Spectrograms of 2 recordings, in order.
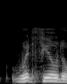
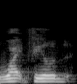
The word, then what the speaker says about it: Whitefield: George Whitefield or Whitefield, pronounced either way.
